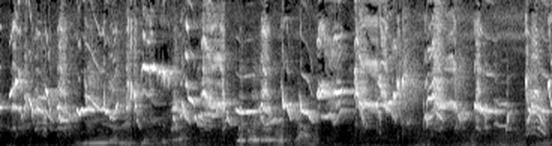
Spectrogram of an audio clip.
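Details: Oriental magpie-robin (kacer) singing a song rich in masteran, phrases copied from other birds. Fast, varied whistles and buzzy chirps in quick bursts with short pauses, some lower chattering notes between them.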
